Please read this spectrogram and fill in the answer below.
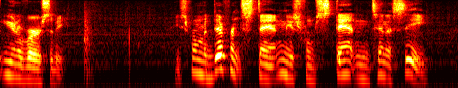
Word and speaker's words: Staunton: Now here in Staunton, Virginia, they do have the U, but it is not pronounced Staunton, it is Staunton.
